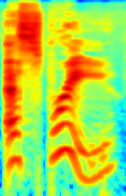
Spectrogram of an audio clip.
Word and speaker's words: Esprit: only one i it's espri oh i thought there was two eyes no there's only one e-s-p-r-i-t okay so it's mr east e sprite he's all for that electronic sprite mr e sprite i'm fine with it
